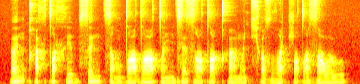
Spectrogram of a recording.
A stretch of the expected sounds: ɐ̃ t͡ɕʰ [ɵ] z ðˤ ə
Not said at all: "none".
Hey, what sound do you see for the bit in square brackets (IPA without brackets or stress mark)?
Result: ɵ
